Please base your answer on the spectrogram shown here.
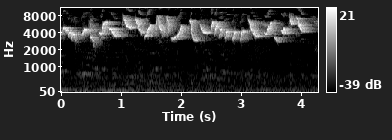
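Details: Continuous rapid warble from an Oriental white-eye: high, sweet chirped notes sliding up and down in an unbroken, fast-paced stream without pauses.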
